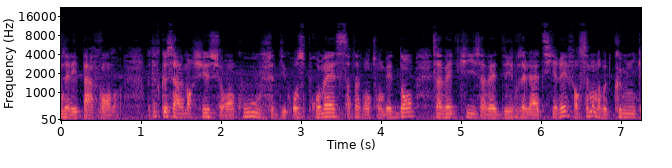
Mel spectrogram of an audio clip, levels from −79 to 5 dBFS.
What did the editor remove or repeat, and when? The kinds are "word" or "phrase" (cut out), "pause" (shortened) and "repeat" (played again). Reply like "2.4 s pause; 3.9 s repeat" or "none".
4.7 s word; 5.6 s word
